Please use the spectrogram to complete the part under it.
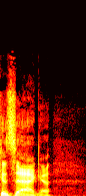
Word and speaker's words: Gonzaga: Gonzaga is how we used to pronounce it, but it's pronounced Gonzaga.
